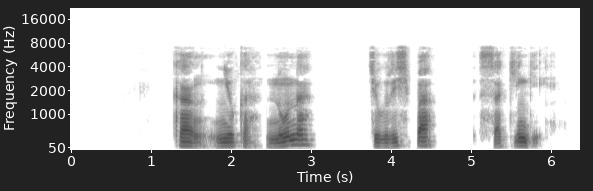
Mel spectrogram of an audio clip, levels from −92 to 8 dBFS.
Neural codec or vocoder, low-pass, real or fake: none; 7.2 kHz; real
